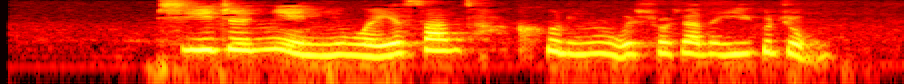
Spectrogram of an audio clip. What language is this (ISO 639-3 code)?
zho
